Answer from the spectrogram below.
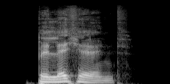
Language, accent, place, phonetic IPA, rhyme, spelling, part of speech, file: German, Germany, Berlin, [bəˈlɛçl̩nt], -ɛçl̩nt, belächelnd, verb, De-belächelnd.ogg
- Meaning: present participle of belächeln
